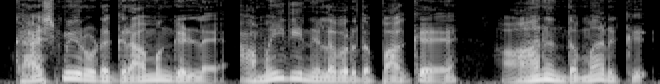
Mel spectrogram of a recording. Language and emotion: Tamil, happy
